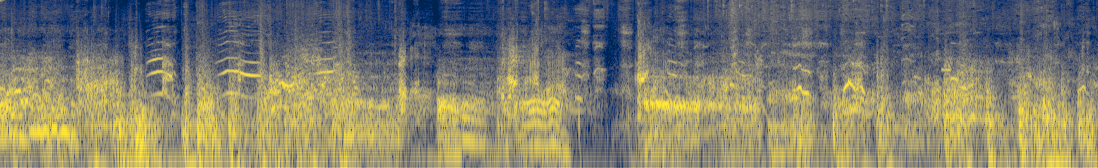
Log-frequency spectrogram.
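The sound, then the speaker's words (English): Wolves snarling and growling as they climb onto a car with a woman inside, harsh aggressive snarls and yelping cries running almost continuously through a loud, busy scene. “Wolves climb the car with Kate inside.”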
